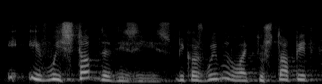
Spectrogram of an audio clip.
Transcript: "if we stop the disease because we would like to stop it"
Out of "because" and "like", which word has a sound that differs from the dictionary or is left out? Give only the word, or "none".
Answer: none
